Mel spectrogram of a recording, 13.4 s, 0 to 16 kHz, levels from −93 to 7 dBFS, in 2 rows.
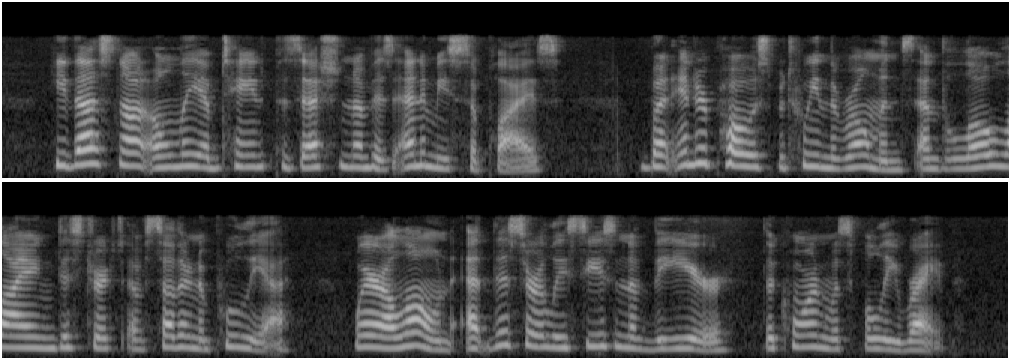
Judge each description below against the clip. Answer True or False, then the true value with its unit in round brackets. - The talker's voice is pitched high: True (230 Hz)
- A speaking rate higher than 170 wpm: False (165 wpm)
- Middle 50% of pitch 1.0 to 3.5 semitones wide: True (2.9 semitones)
